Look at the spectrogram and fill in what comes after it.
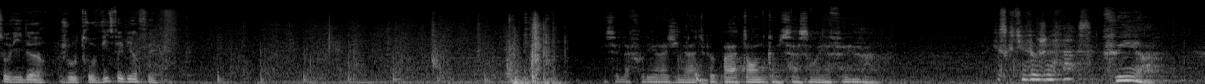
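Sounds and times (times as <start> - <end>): door opening and closing: 4.7 - 5.8
door closing knocks: 4.9 - 5.8, 6.9 - 7.3.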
